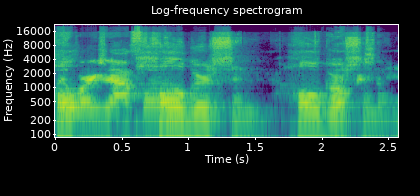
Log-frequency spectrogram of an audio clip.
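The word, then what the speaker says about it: Holgorsen: works out for holgerson holgerson is how you say his name yeah yeah it works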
